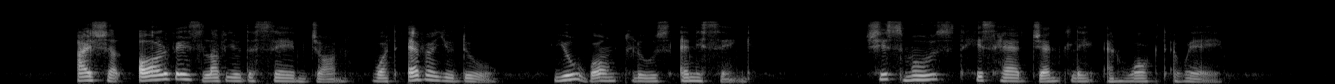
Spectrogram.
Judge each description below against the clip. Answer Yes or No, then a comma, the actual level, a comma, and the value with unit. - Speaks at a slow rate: Yes, slow, 105 wpm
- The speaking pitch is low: No, medium, 160 Hz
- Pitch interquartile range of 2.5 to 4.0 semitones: No, average, 4.6 semitones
